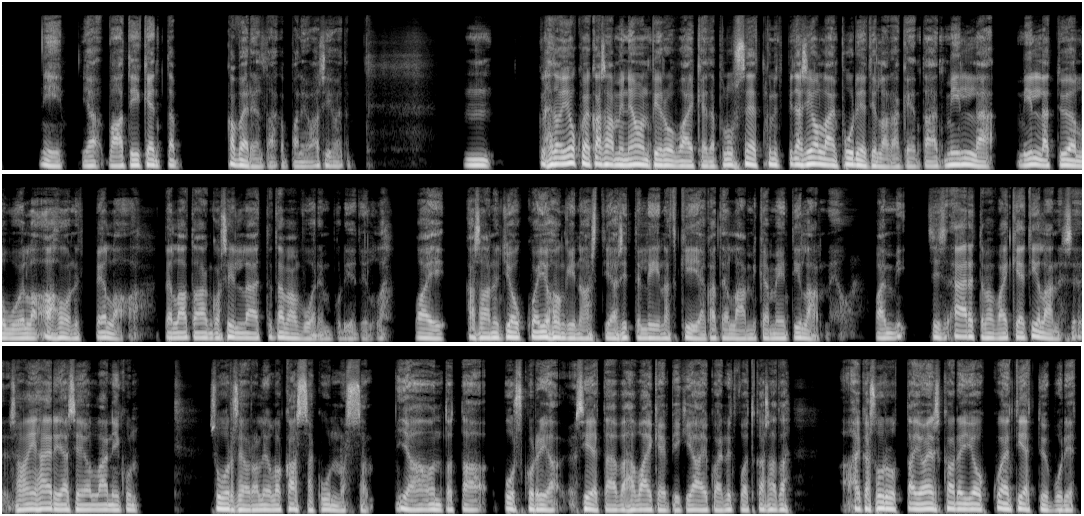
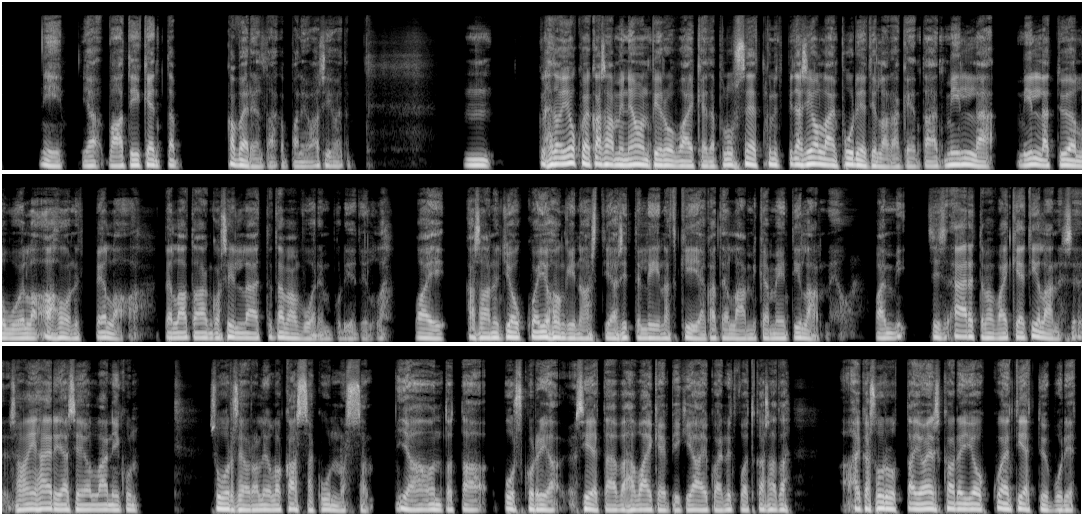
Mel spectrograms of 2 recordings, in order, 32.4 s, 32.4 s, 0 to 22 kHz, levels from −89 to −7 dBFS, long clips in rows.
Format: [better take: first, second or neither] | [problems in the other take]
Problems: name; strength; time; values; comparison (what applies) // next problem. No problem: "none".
neither | none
